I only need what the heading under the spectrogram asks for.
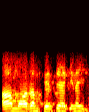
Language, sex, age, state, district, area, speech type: Urdu, male, 45-60, Bihar, Supaul, rural, conversation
